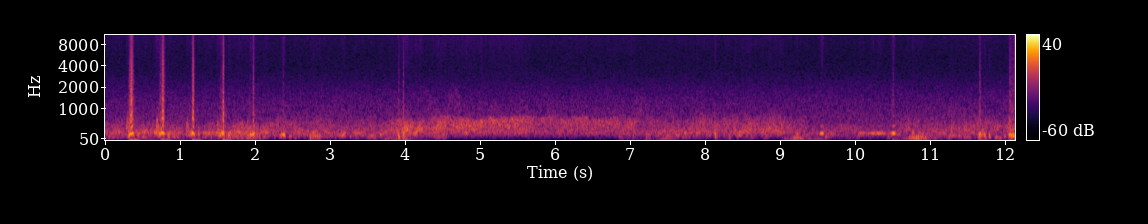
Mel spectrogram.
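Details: Fetal heart sounds at 30 weeks of pregnancy on a home Angel Sound fetal Doppler: rapid rhythmic heartbeat about 170 per minute with whooshing umbilical cord sound.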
